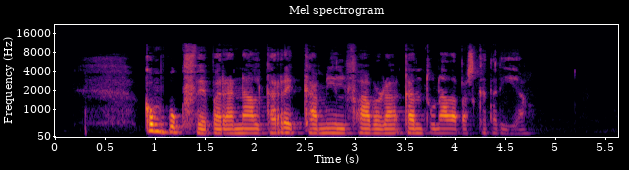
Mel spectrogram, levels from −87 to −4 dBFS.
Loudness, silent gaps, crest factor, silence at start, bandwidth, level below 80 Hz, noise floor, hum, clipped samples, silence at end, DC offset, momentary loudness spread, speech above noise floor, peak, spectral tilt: -31 LUFS; none; 24 dB; 0.35 s; 11.5 kHz; -86 dBFS; -71 dBFS; none; under 0.1%; 0.95 s; under 0.1%; 21 LU; 40 dB; -8 dBFS; -4.5 dB/octave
